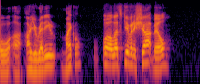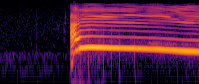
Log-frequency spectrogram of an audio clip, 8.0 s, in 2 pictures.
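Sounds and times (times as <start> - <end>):
speech: 0.0 - 3.4
person imitating an old dog howl: 5.4 - 7.9.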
